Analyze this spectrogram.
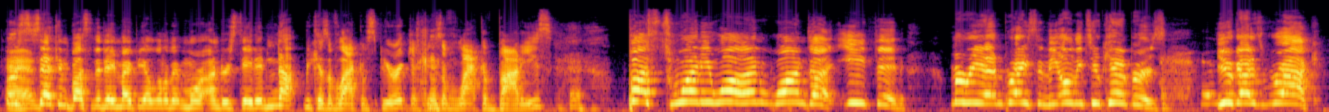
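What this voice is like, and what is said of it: Loud announcer voice. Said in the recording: “I've never heard you speak this loudly in my entire life ... I've never heard him speak this loudly ... It's my announcer voice.”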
